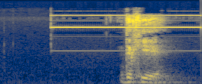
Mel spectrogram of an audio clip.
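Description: A multimeter gives a continuity-test beep while tracing the VGL voltage line on a display panel circuit board: one steady high beep held for about a second and a half, with a brief louder rustle near its end.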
